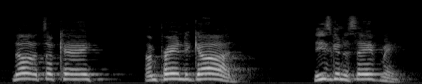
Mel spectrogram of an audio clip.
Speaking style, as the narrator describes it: The stranded fellow shouted back

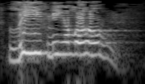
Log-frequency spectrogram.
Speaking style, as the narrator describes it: he pleads in the strongest possible language

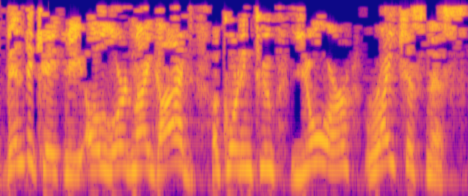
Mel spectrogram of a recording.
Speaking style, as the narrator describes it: David cried out

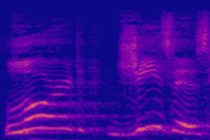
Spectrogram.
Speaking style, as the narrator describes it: he says

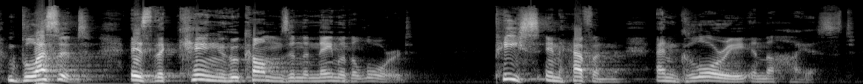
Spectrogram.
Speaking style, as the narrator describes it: they shouted

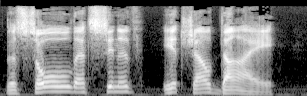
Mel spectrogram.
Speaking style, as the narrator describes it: It thunders out without the slightest mitigation

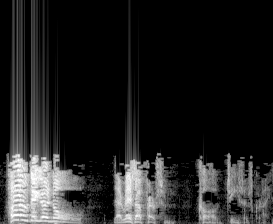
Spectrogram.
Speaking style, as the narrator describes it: she said, in a very loud voice, she said

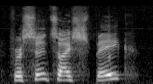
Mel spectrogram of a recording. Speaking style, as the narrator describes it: I cried out

